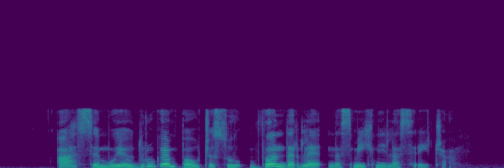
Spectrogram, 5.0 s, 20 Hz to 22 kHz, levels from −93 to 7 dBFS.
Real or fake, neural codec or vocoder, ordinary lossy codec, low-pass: real; none; none; none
